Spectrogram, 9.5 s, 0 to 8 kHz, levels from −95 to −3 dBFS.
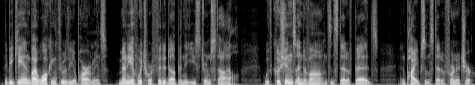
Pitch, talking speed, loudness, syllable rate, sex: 85 Hz, 185 wpm, -20 LUFS, 5.6 syllables/s, male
